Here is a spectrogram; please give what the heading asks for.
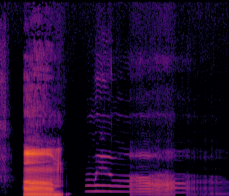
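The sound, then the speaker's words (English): A person mimics a faint cat meow: one short, strong meow-like cry, then after a pause a longer, thinner wavering call. “it was a faint meow, but a meow nonetheless.”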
